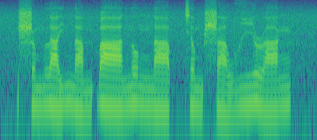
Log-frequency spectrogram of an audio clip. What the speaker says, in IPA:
ʂ ə˨˩˨ m l a˨˩˦ j n a˨˩˨ m ɓ aː˨˩ n o˨˩ ŋ n aː˨˩ p̚ c ə˨˩ m ʂ a˨˩˨ w ɣ i˧˥ ɹ a˧˥ ŋ

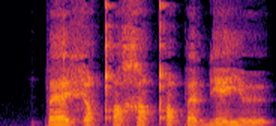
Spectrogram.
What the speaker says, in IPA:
p ɛ fʲ ʉ qʼ ə χ ɛ qʼ ə p ɛ bʲ e j ʉ

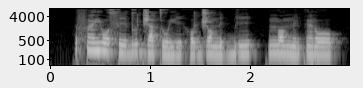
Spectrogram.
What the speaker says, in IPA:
f ɛ̃˦ j o˦˨ s i˧ d u˦ d͡ʒ a˦˨ t u˨ j i˨ h o˨˦ d͡ʒ ɔ˦˨ n i˨˦ ɡ͡b i˦ | n ɔ˧ n ĩ˨ k ɛ̃˧ ɾ o˧

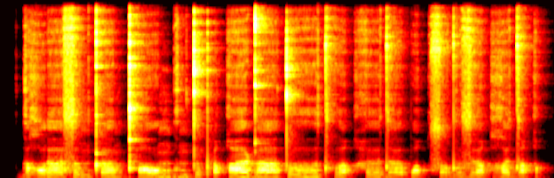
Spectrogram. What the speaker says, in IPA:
ɡ ɐ ʁ ɔ ɾ ɐː s ɤ ŋ tʼ ɐː ŋ qʰ ɔː ŋ ɡ ɤ ŋ t̪ ə pʼ ə q ɐː ɖ aː t̪ ɤː tʰ ɤː q h əː d ɐː p ɔ q s ɔ d ɤ z əː q ʁ ə d ɐ q

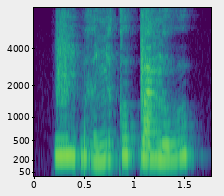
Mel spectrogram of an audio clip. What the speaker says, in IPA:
v i˧ ɓ ɨ̤˨˩ ə̯ ɲ əː˨˦ k o˦˥ p̚ v a˧ ŋ ɣ u˨˦

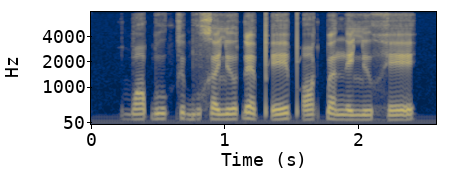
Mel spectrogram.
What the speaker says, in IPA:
b ɑ ɓ u k ʏ b u x ɜ lʲ o ɗ ɛ pʼ e pʼ ɑ k͡p ɜ n e lʲ u h e

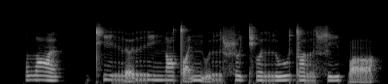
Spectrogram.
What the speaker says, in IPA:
ðˤ ɜ | cʰ i r ə̰ r i ɲ ɔ tˤ ḭ ɲ ṵ r ɬ ʊ cʰ ʊ r u d ɒ r ɬ i p ɑ̰

